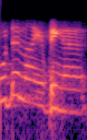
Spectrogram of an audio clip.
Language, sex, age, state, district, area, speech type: Tamil, female, 18-30, Tamil Nadu, Cuddalore, rural, conversation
